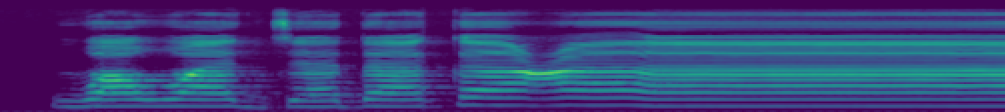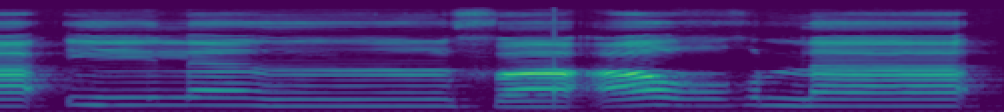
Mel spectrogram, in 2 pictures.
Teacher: आइन को हलक के दरमियान से अदा करना है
